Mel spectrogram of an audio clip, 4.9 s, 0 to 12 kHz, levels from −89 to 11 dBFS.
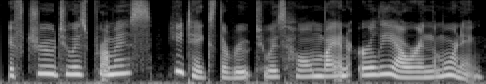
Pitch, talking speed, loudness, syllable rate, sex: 245 Hz, 235 wpm, -16 LUFS, 5.6 syllables/s, female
